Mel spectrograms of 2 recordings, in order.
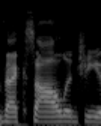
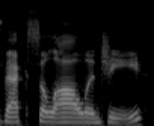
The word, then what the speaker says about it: vexillology: I call it vexology instead of vexillology.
